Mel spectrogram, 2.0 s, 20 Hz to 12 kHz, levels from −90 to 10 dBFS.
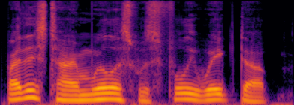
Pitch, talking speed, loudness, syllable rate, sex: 135 Hz, 245 wpm, -16 LUFS, 6.3 syllables/s, male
